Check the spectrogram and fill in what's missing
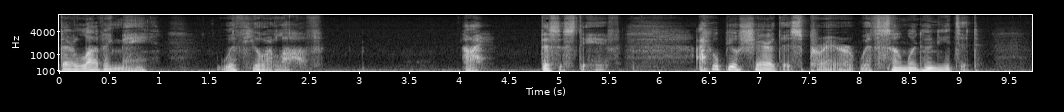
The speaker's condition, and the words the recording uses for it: No condition.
